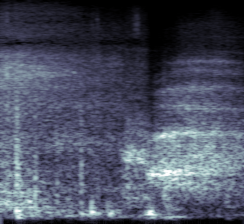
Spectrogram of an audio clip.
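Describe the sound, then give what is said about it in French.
A group standing in a circle takes a deep breath in together during a breathing exercise: a long, breathy rush of air that swells steadily, with a few soft snorts at the start. “Faites une bonne inspiration là.”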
